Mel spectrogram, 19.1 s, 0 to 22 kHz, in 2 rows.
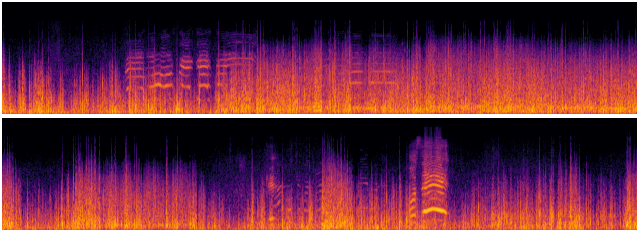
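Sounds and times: wind buffeting microphone: 0:00.0 - 0:19.0
high voice calling out: 0:05.0 - 0:06.0.

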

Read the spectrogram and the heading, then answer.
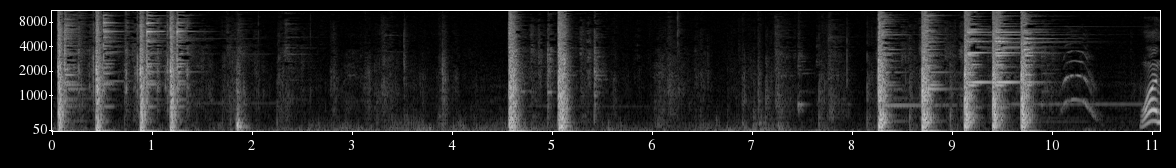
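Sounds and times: ring of struck steel: 0:08.3 - 0:10.9.

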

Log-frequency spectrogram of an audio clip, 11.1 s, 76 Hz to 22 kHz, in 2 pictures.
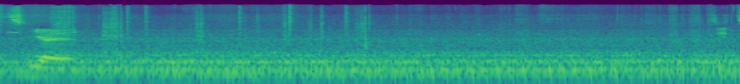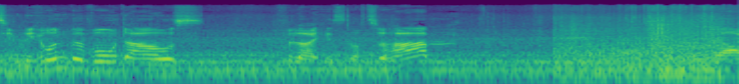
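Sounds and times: road and wind noise: 0:00.0 - 0:11.0
two-stroke car engine running: 0:00.0 - 0:11.0.

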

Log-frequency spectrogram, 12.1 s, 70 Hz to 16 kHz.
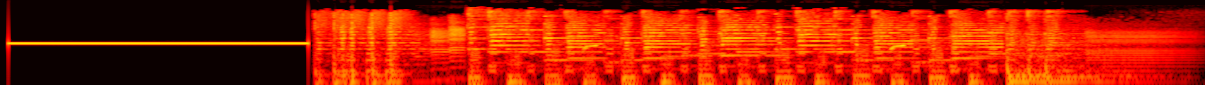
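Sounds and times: steady test tone beep: 0:00.1 - 0:03.1
music with a beat: 0:03.1 - 0:10.8.

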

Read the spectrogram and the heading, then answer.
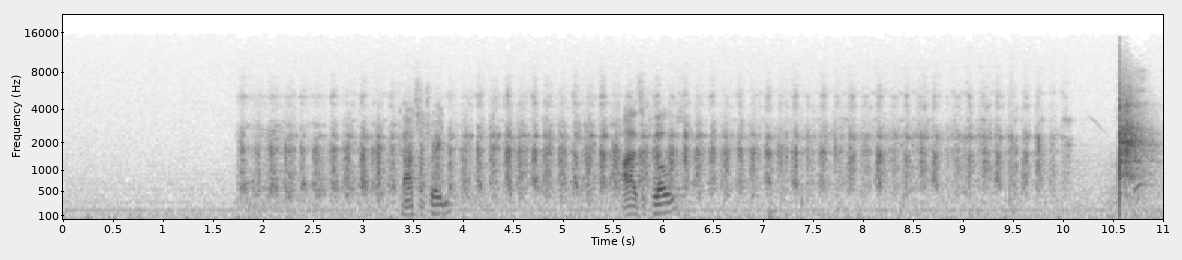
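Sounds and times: blocks rubbing together: 0:01.8 - 0:10.3.

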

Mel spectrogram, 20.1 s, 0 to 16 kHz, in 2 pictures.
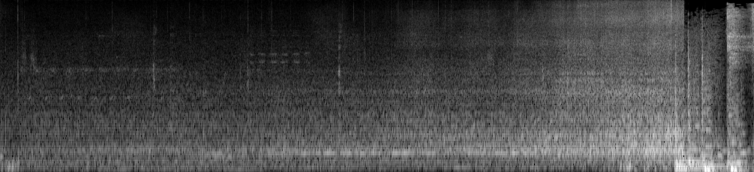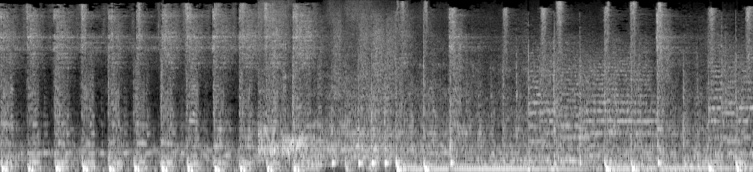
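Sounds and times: skateboard wheels rolling on asphalt: 0:00.0 - 0:20.0.

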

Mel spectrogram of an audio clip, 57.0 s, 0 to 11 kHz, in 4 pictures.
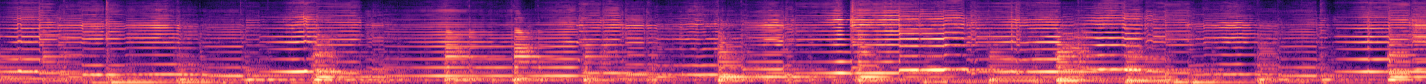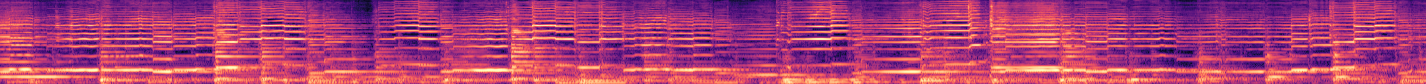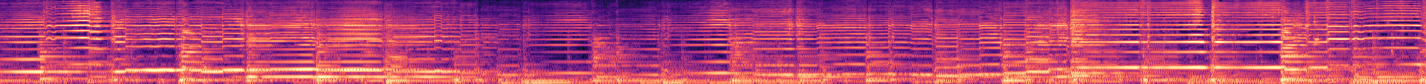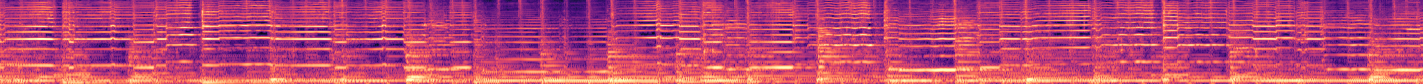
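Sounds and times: acoustic guitar accompaniment: 0:00.0 - 0:57.0
cello low line: 0:00.0 - 0:57.0
fiddle melody: 0:00.0 - 0:57.0.

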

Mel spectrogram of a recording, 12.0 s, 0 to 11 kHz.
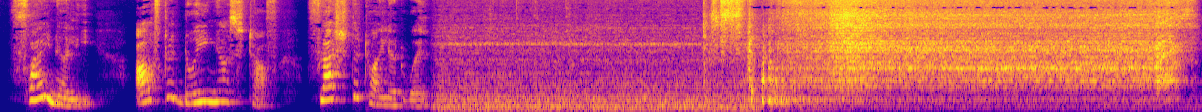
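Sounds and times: toilet flushing: 0:06.5 - 0:12.0.

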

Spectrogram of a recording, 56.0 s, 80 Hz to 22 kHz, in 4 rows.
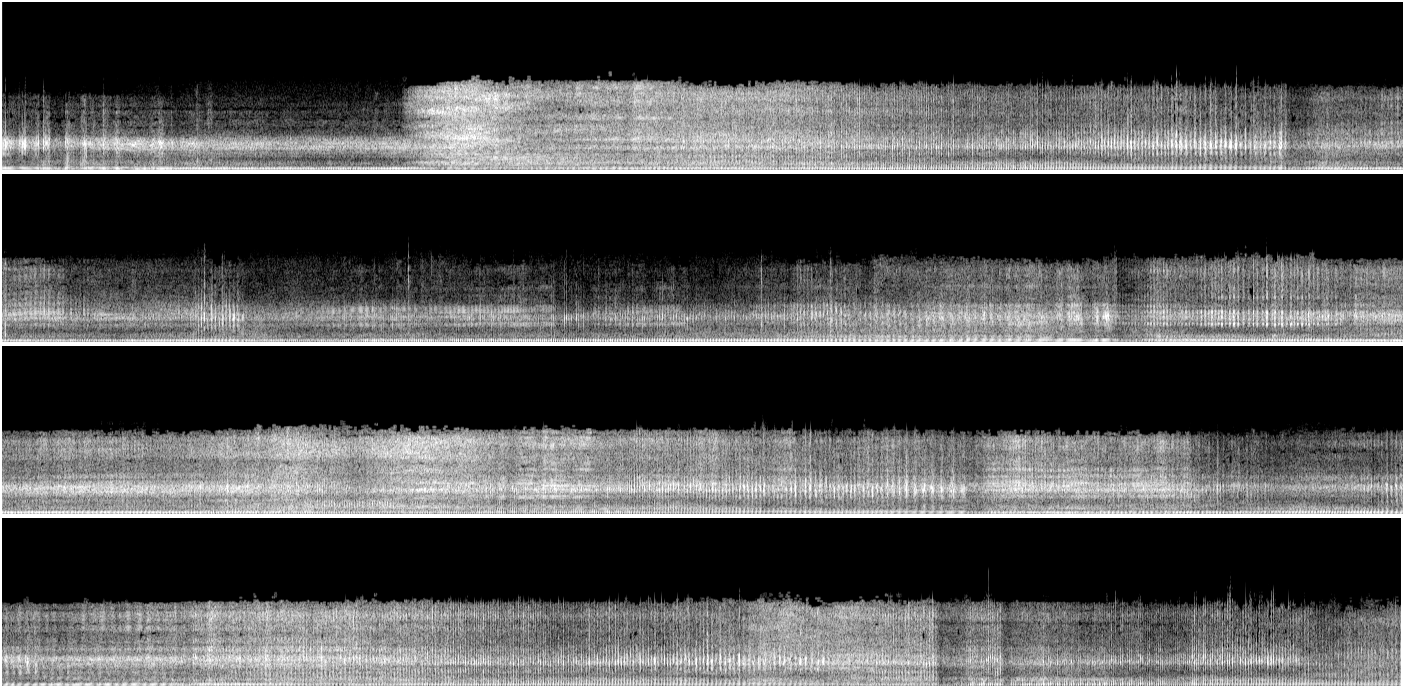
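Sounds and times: go-kart engines revving: 0:00.0 - 0:56.0.

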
